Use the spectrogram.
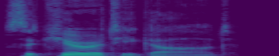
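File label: "security guard", British English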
